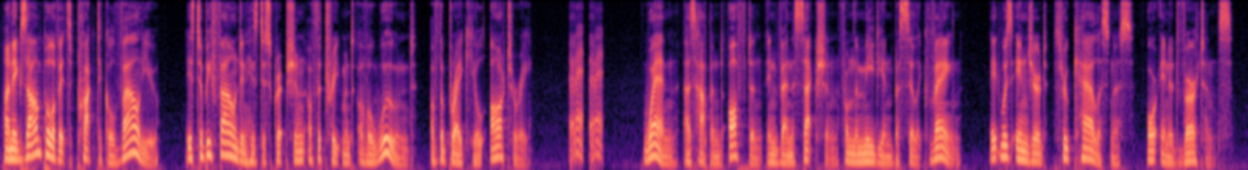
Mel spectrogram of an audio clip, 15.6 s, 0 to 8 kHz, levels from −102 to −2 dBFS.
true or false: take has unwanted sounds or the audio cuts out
true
